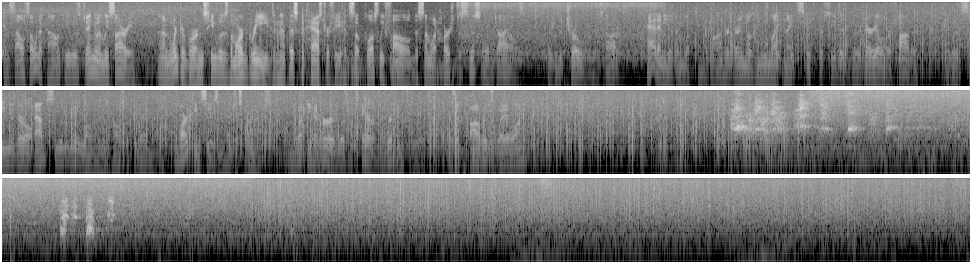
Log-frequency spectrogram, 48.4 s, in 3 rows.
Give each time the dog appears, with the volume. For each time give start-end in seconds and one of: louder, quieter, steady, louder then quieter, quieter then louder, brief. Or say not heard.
28.2-34.1 quieter then louder.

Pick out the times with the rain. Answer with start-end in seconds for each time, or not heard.
0.0-48.3.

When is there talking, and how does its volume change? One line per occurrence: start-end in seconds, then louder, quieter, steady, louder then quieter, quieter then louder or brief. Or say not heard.
0.0-24.9 quieter.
